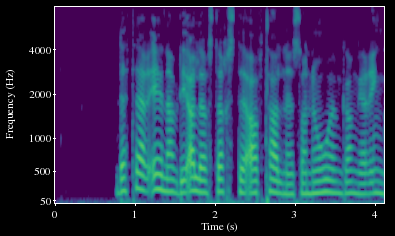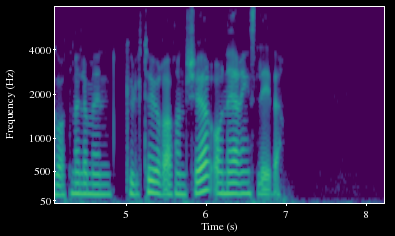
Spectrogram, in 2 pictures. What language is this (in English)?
Norwegian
